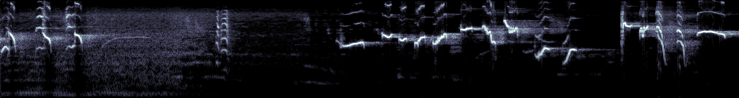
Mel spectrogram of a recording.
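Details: Oriental magpie-robin song in the ngeplong style, used to prompt other magpie-robins to sing; a rough noisy passage with low rumble opens, then clear whistled phrases with rising and falling slurs and sharp chips follow.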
